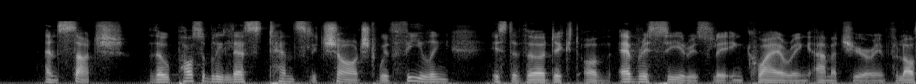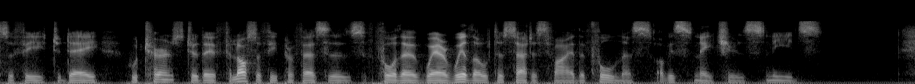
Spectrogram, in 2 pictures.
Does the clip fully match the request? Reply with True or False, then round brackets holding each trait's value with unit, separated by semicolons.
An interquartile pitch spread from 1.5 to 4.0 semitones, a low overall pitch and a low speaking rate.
True (3.0 semitones; 95 Hz; 125 wpm)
